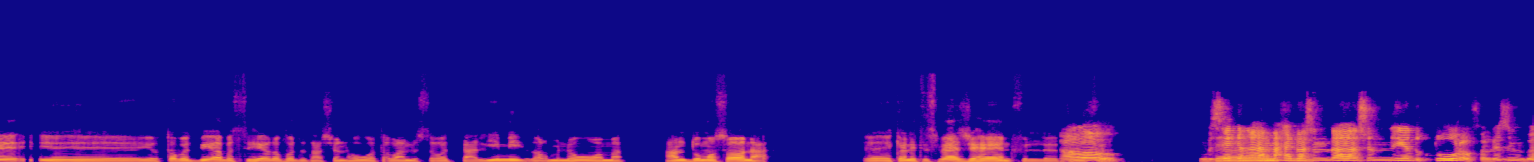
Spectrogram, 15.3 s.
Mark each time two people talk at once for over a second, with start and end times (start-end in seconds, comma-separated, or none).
none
